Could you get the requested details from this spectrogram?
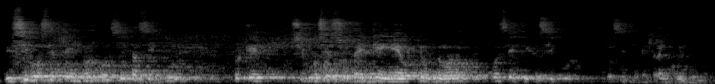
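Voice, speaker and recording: A man's voice: fairly high pitch, expressive, fairly quick, dark tone. A man with a Brazilian Portuguese accent preaching a sermon as pastor, emphatic, repeating his phrases and calling out names. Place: church sanctuary. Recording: echoey church hall, voice from far off the mic.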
